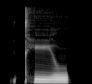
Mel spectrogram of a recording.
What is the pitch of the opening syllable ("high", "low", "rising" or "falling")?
low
